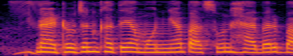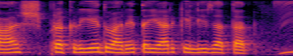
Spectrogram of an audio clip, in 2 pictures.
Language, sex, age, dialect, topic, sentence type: Marathi, male, 31-35, Varhadi, agriculture, statement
